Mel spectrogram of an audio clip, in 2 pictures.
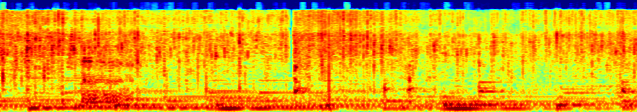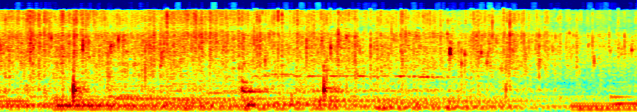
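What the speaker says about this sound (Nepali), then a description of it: "यसलाई चाहिँ म अब फ्राई गर्दैछु।" Turkey meat frying in mustard oil in a Nepali-style spicy turkey fry, a loud, constant crackling sizzle with scattered pops and occasional stirring scrapes, close by and with no talking.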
